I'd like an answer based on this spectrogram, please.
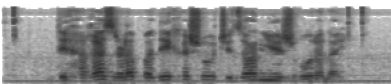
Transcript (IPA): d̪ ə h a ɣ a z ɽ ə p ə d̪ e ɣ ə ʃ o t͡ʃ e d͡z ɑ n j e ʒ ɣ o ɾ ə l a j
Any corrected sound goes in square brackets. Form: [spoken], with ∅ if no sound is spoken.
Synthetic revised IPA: d̪ ə h a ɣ a z ɽ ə p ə d̪ e [x] ə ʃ o t͡ʃ e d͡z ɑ n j e ʒ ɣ o ɾ ə l a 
